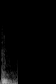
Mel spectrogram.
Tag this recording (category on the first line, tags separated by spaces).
Sound effects > Objects / House appliances
clatter tip scoop metal knock plastic lid object kitchen water cleaning pour slam container pail garden fill shake foley debris clang spill hollow carry drop bucket handle tool liquid household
